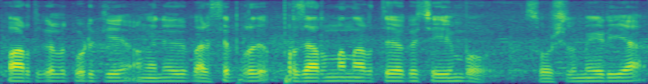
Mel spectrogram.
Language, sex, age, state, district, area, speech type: Malayalam, male, 45-60, Kerala, Kottayam, urban, spontaneous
